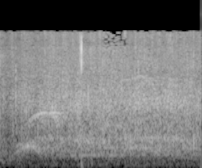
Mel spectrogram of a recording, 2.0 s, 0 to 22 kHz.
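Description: A steady round of applause from a crowd at the Cliffmas Carols 2015 event, given for the sponsor Beacon. It is dense and even throughout, with many hands clapping together and one sharper clap standing out partway through. No one speaks.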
